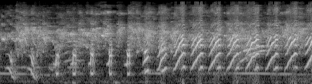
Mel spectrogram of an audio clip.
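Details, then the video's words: Javan myna in energetic song used as a training recording for other birds: a rapid, dense chatter of upswept harmonic notes, about three per second, over a steady faint tone. "SUARA BURUNG JALAK KEBO PALING GACOR"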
